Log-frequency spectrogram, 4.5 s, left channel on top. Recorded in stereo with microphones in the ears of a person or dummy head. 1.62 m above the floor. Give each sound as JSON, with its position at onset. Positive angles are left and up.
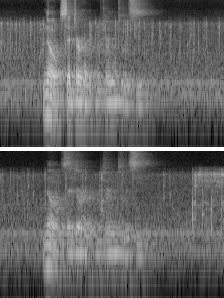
{"t": 0.9, "sound": "a man speaking", "side_deg": 75, "distance_m": 0.6}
